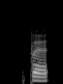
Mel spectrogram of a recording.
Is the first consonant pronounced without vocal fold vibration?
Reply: yes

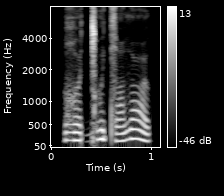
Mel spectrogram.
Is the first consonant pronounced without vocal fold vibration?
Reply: no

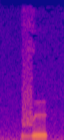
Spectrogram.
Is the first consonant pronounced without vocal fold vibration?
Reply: no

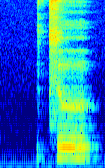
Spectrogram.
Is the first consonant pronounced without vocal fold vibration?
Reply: yes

